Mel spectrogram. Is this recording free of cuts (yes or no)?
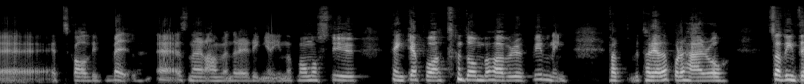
yes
